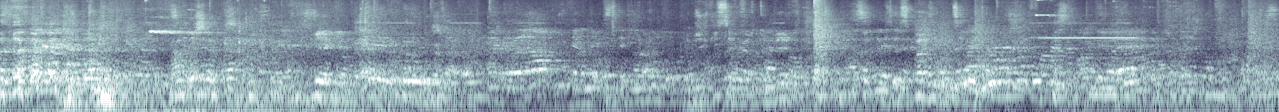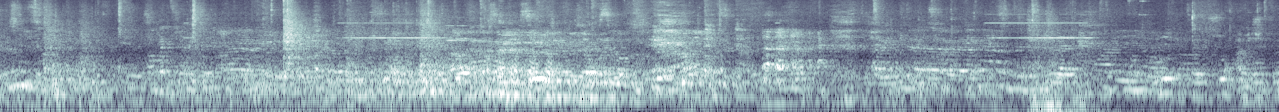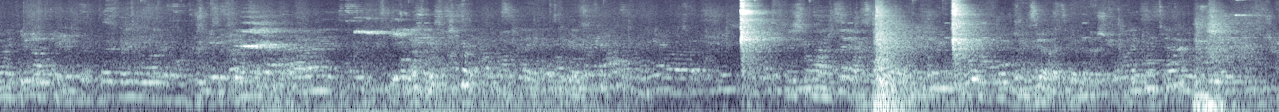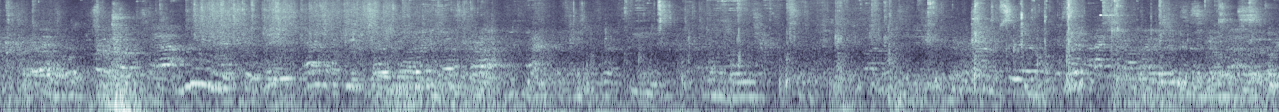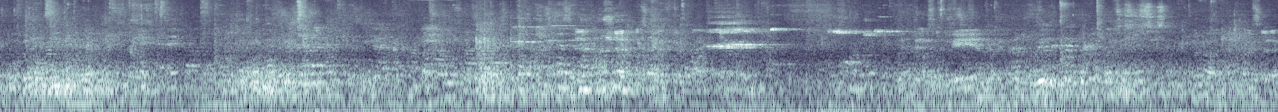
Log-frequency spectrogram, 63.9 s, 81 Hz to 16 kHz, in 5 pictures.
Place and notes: In the train station main corridor, people are discussing early in the morning. Everybody is weary !
Ottignies-Louvain-la-Neuve, Belgium, 18 March 2016, ~08:00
